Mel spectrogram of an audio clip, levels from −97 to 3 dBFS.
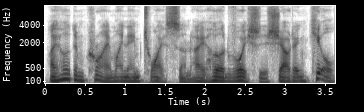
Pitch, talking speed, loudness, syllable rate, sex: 100 Hz, 215 wpm, -19 LUFS, 4.6 syllables/s, male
